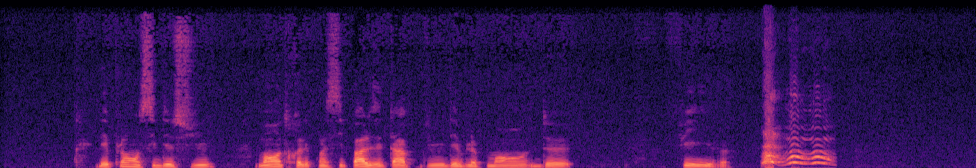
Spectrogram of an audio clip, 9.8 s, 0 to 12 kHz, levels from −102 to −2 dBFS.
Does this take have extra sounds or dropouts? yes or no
yes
